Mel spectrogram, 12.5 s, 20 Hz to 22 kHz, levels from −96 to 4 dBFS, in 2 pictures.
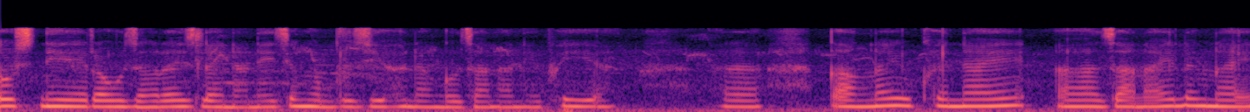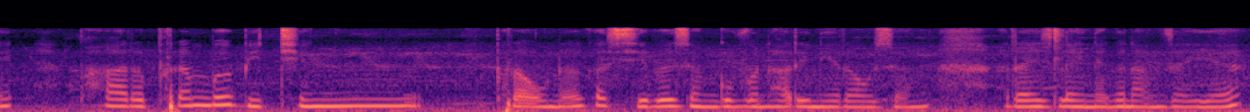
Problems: constant background noise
